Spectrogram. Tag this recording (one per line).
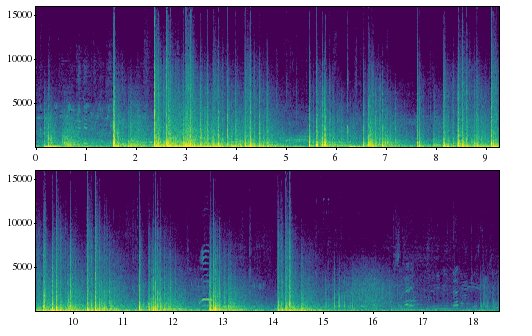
slapback
fireworks
Canada
Montreal
reflection
echo
big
